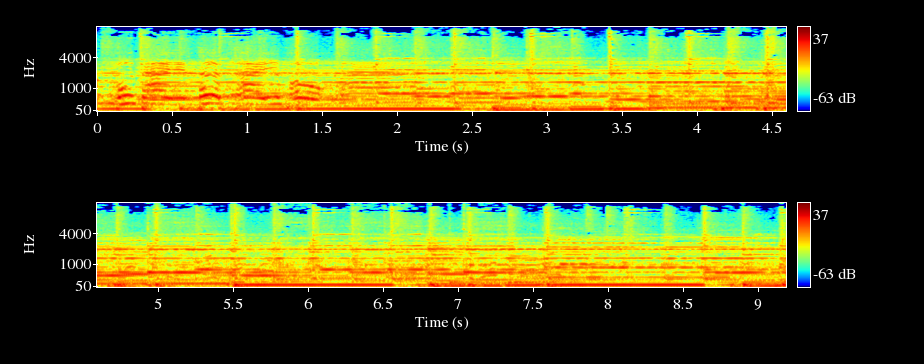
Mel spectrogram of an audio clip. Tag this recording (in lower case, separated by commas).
music, ska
